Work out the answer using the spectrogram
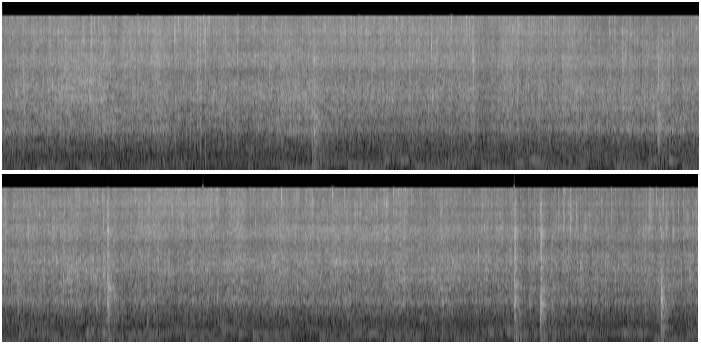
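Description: Chicken pieces and chicken livers with onions sizzling in hot oil in a pan, a steady frying hiss. A few sharp clicks of the spatula against the pan come through it now and then.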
